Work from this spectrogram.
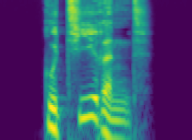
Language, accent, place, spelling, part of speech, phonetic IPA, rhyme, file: German, Germany, Berlin, goutierend, verb, [ɡuˈtiːʁənt], -iːʁənt, De-goutierend.ogg
- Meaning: present participle of goutieren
